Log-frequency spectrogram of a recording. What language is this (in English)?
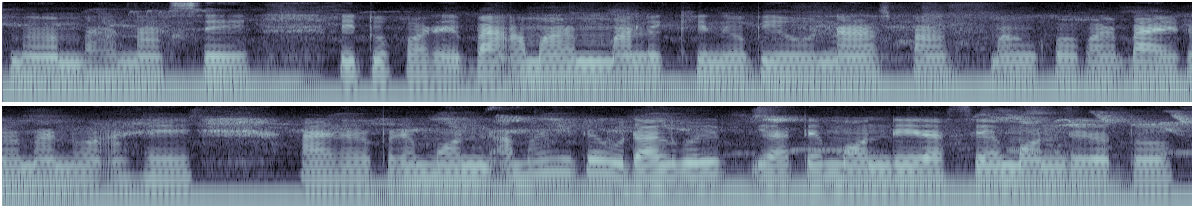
Assamese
